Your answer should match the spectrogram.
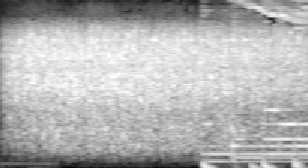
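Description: A steady, loud rush of wastewater pours continuously, broad and hissing, into large basins at a water treatment and reuse plant that receive wastewater from the Tarragona and Vila-seca treatment plants; near the end a low mechanical hum with rhythmic thumps joins in.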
